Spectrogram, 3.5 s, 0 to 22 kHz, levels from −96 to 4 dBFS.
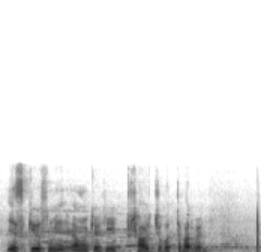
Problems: background sounds at intervals, continuous background conversations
